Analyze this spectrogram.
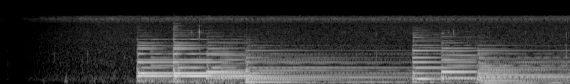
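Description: Background piano music that comes in about a second and a half in after a near-silent gap, playing sustained chords with a new chord struck about four seconds in.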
